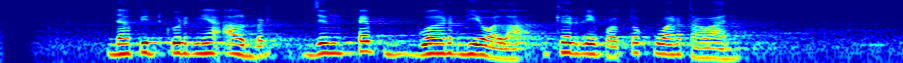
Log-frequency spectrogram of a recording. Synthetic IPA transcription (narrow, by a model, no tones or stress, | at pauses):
dafid̚kurniaʔalbərt̪̚d͡ʒɨŋpɛp̚ɡuardiola̰kɨrdipɔt̪ɔkwart̪awan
